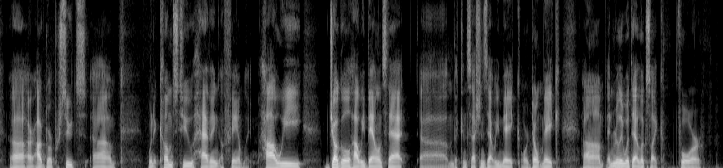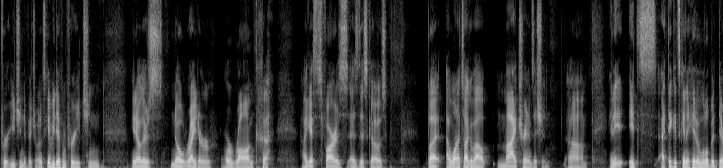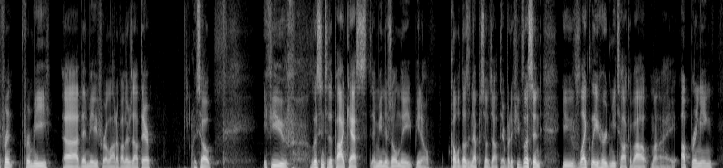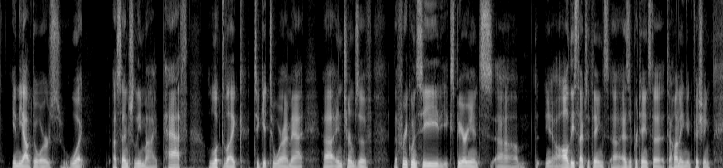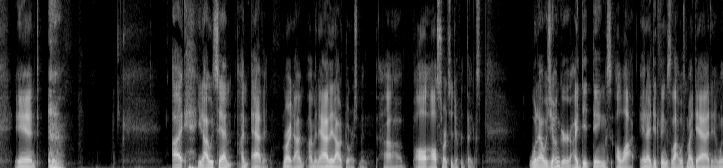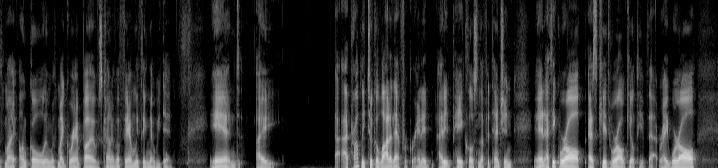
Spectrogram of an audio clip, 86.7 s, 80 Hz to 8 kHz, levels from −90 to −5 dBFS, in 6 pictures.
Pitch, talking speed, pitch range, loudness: 100 Hz, 180 wpm, 95-110 Hz, -26 LUFS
